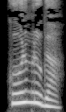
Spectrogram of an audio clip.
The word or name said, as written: ಕಿಳ್ಮೊಗ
